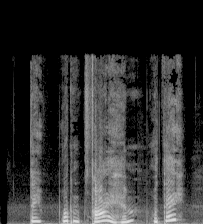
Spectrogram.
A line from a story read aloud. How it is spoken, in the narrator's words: said anxiously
